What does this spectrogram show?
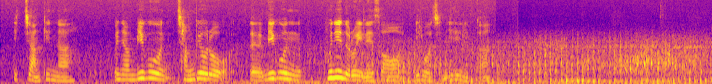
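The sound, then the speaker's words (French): A steady engine drone sits beneath someone talking, then swells into a loud, rhythmic rotor thumping as a US military helicopter passes overhead after the voice stops; helicopters and planes regularly disturb the calm of a small house in a Korean village by an American base. “comme pour rappeler l'omniprésence américaine, le bruit des hélicoptères et des avions, donc le SAM, viennent régulièrement troubler le calme qui règne dans la petite maison.”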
